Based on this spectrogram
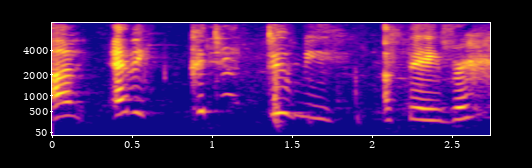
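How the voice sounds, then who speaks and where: Putting on a squeaky character voice at an extremely high pitch, a woman swings her pitch very widely while keeping a moderate pace. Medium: short film. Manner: sassy, sarcastic.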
